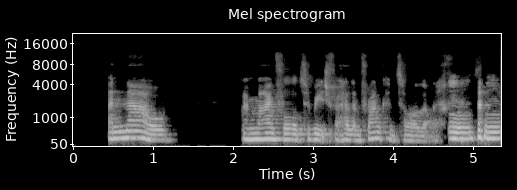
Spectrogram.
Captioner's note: both chuckling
